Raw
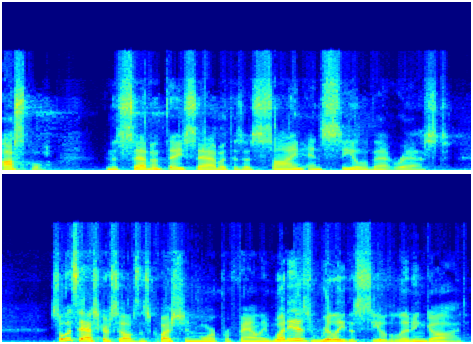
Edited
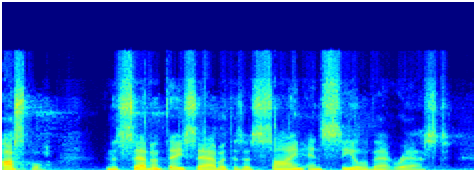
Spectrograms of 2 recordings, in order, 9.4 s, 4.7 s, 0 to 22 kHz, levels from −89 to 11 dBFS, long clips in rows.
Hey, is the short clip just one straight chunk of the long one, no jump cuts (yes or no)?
yes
